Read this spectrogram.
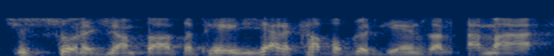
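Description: A man's voice: medium pitch, expressive, fast, breathy edge, no echo. A man hosting casual sports talk about hockey, rambling informally, heard over a tinny, narrow phone-like line.

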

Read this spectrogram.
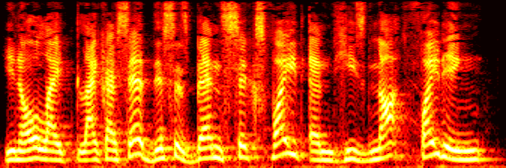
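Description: A man's voice: fairly high pitch, measured pace, fairly bright tone. Casual man in his forties. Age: early forties. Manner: colloquial, frequent "you know". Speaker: boxer and fight promoter, interview guest. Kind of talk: casual radio interview.

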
